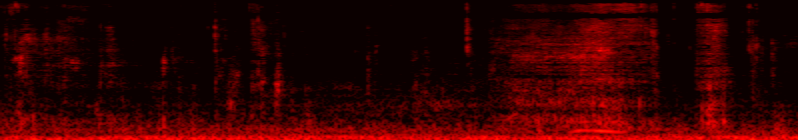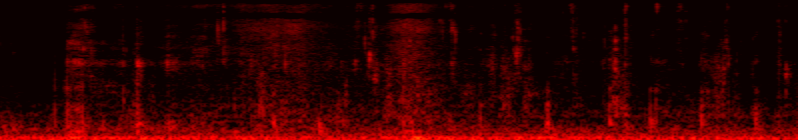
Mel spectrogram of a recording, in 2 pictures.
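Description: A person chewing food close to the microphone, with soft wet mouth noises and small clicks, over a steady low hum.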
